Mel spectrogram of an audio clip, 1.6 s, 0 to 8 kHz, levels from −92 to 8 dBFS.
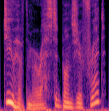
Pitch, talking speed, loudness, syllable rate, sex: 135 Hz, 255 wpm, -18 LUFS, 6.6 syllables/s, male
